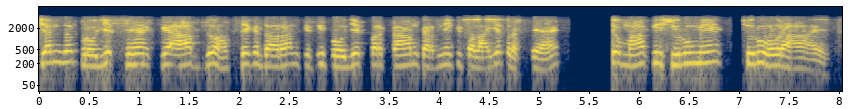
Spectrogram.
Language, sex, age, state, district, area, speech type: Urdu, male, 45-60, Maharashtra, Nashik, urban, conversation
